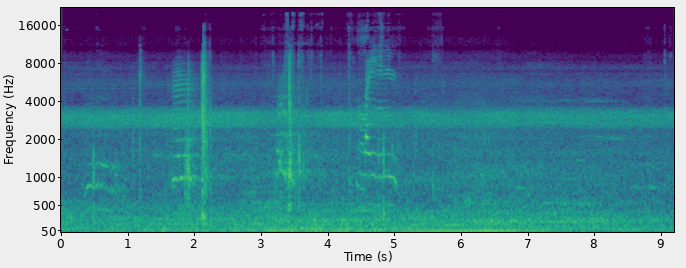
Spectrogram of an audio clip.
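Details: Stray street cats in a city, asking for their share of food at feeding time. Several short, faint meows are scattered through the first five seconds, set against a constant high-pitched whine and a low background hum.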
